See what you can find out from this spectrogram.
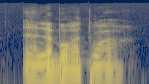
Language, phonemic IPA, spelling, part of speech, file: French, /la.bɔ.ʁa.twaʁ/, laboratoire, noun, Fr-laboratoire.ogg
- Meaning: laboratory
